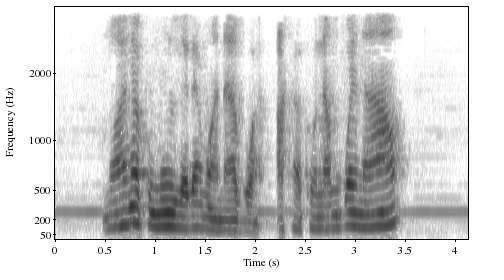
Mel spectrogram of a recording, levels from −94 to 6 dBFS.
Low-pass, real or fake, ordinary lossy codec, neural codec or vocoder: 3.6 kHz; fake; MP3, 24 kbps; codec, 16 kHz, 2 kbps, X-Codec, HuBERT features, trained on balanced general audio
